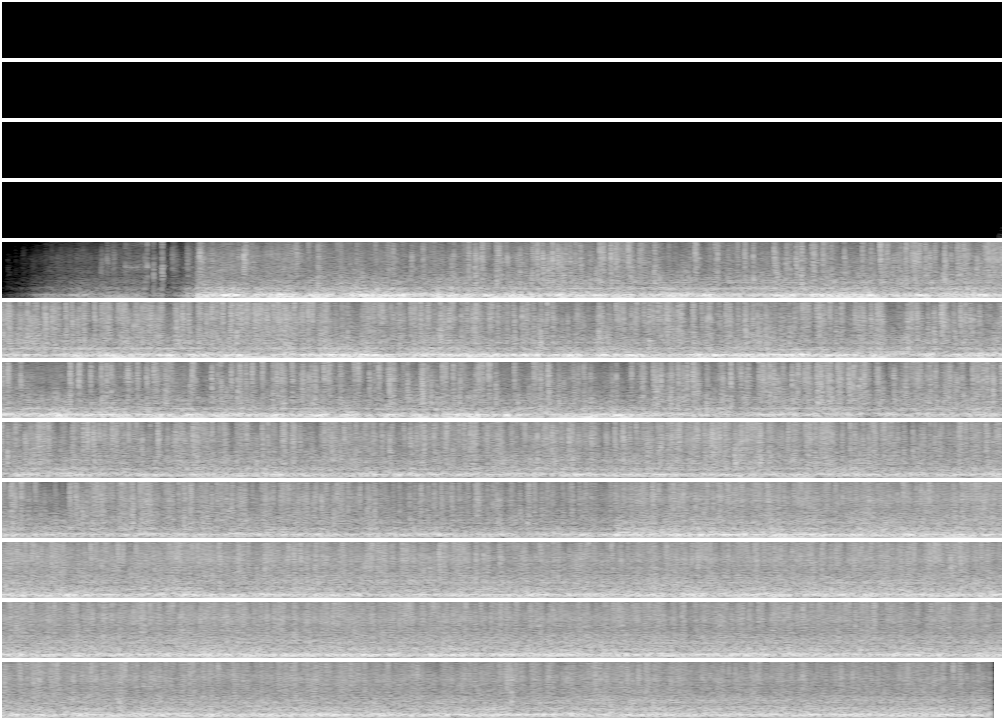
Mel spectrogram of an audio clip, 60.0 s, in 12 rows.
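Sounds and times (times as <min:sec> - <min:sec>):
car rumbling on wet road: 0:20.2 - 0:59.9
rain drumming on car roof: 0:20.2 - 0:59.9.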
